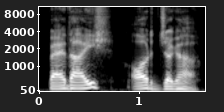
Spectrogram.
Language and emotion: Urdu, neutral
